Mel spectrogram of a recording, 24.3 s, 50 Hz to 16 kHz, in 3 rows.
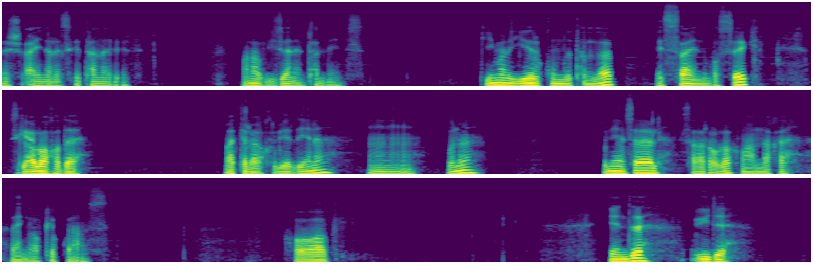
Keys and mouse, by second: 1.0 middle click, 2.0 shift+z, 3.0 middle click, 5.2 click, 6.4 click, 8.0-9.0 middle drag, 9.9 middle click, 12.3 click, 16.6-17.3 middle drag, 20.8-21.5 middle drag, 22.2 shift+middle drag, 23.1 shift+middle click, 24.1-24.2 middle drag.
